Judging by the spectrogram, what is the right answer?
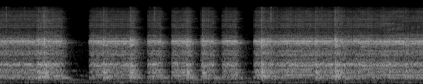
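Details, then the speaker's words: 1.5 kg device with spool coil and contact points (platina), on the 500 W setting with the bottom and top adjusters tightened for maximum output. Harsh steady buzz with a high whistle near 3 kHz that cuts out briefly several times. Normal operation at full output. "Nah, ini naik lagi, suaranya lebih melengking. 500-nya ini lebih maksimal."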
